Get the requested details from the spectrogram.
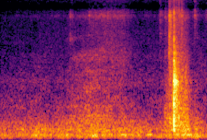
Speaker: I don't know if you can hear that noise that's my jaw clicking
